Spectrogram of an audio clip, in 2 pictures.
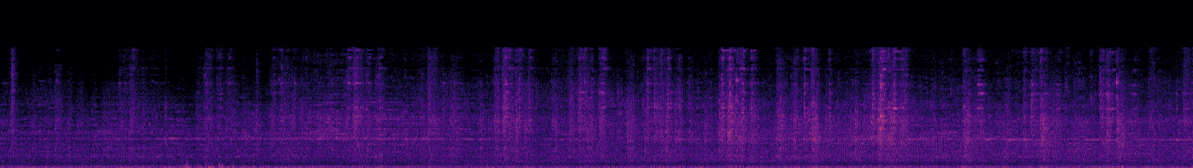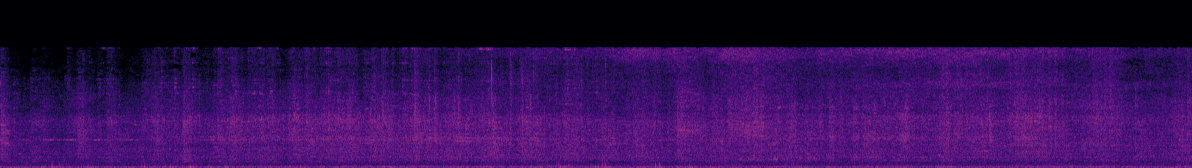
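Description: Freight cars of a long train rolling past: a steady low rumble of wheels on rail, with wheels clicking over rail joints.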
